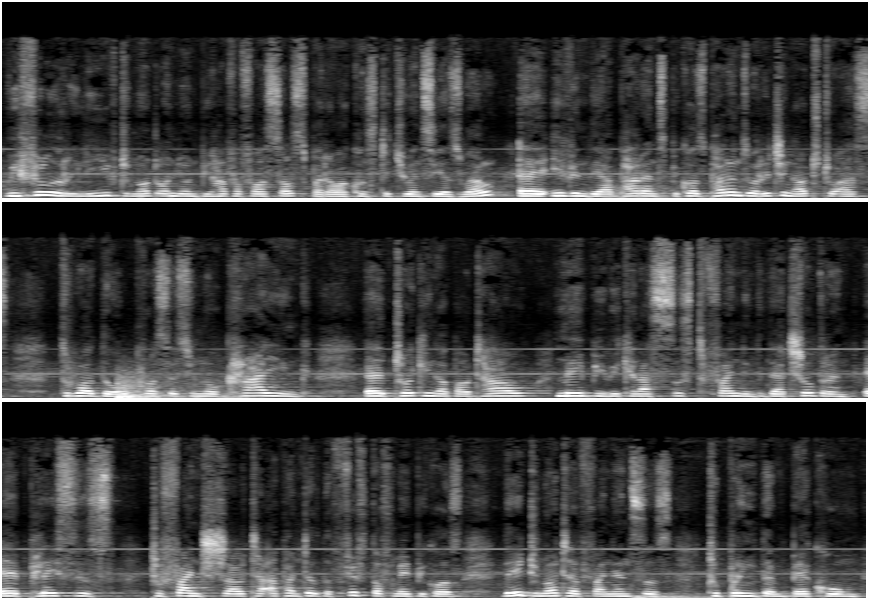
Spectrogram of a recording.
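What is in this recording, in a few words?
English; Court Ruling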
